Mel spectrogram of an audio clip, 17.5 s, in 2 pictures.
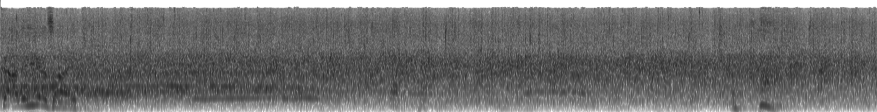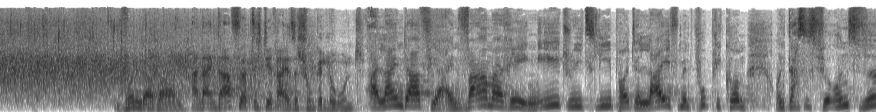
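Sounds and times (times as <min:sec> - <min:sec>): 
full hall audience applauding: 0:00.0 - 0:12.3
speech: 0:00.2 - 0:01.0, 0:10.0 - 0:17.5
faint voices and whoops: 0:00.7 - 0:04.5, 0:05.1 - 0:06.1.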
